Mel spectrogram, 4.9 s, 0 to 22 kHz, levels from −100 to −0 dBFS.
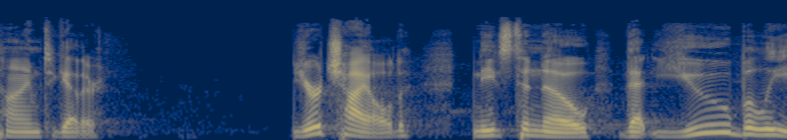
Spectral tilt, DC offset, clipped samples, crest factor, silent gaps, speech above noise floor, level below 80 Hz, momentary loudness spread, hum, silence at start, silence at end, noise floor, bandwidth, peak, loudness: -3.5 dB/octave; under 0.1%; under 0.1%; 26 dB; 1.67-1.81 s; 52 dB; -72 dBFS; 17 LU; none; 0 s; 0 s; -85 dBFS; 12.5 kHz; -8 dBFS; -32 LUFS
